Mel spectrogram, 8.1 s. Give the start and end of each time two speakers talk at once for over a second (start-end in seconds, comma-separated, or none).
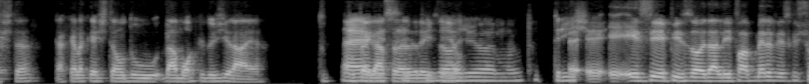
3.4-4.7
